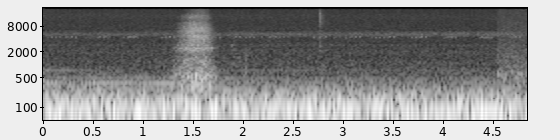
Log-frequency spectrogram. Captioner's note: insects chirping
